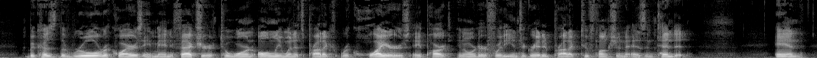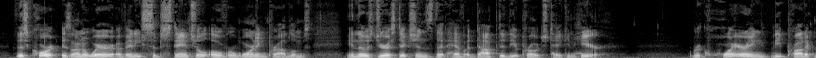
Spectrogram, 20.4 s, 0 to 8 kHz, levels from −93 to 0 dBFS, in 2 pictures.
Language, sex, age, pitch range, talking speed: English, male, 40-59, 85-100 Hz, 140 wpm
